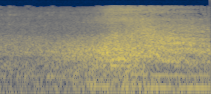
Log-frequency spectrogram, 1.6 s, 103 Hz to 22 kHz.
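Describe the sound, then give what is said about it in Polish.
A Honda HR-V car with a 1.5 turbo engine drives past as a sound effect in an advert, its broad engine and road rush swelling steadily in loudness and holding strong to the end, with no voices. “Nadjeżdżają święta wielkiej mocy. Napędzane nową mocą. Nowa Honda HR-V. Teraz z nowym silnikiem 1.5 turbo.”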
